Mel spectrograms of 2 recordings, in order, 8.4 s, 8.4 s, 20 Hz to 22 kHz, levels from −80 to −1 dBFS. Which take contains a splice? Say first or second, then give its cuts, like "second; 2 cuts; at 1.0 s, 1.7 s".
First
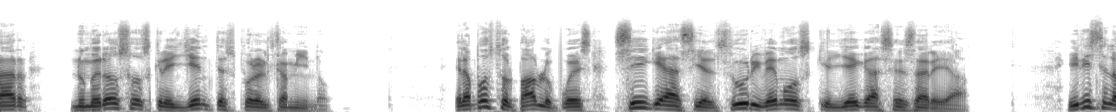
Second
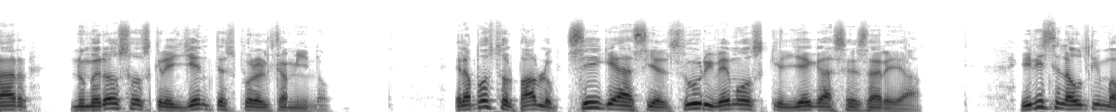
second; 1 cut; at 4.2 s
